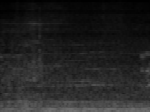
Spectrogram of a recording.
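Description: A steady low hum in a small room, even and unchanging throughout.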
